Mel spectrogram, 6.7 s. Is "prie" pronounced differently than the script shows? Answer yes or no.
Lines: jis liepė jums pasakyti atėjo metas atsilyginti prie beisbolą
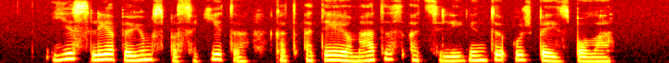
yes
